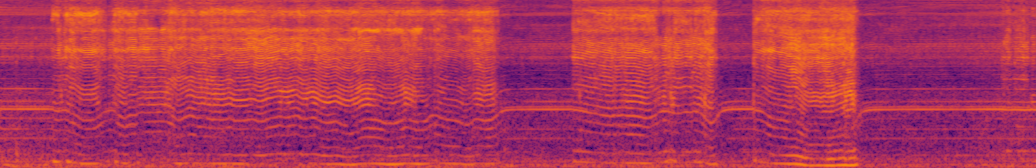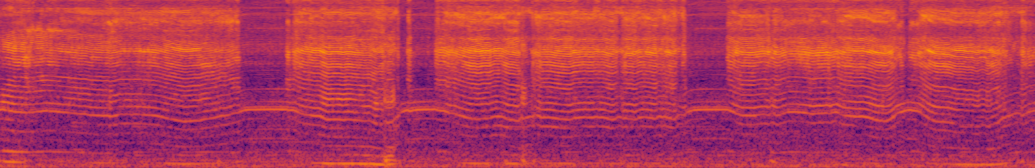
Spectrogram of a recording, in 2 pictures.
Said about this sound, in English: This needs a bit more grinding.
